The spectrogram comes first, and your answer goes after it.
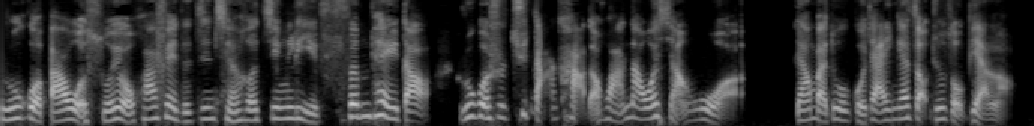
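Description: Sounding dry and close with no echo, a woman with an unremarkable speaking voice holds a medium pitch, varies it in an ordinary way, and keeps a moderate pace. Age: 30s. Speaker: travel planner. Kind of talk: casual chat.

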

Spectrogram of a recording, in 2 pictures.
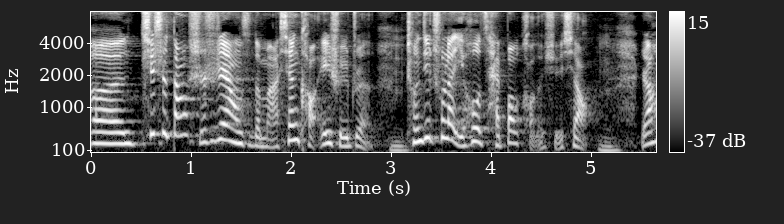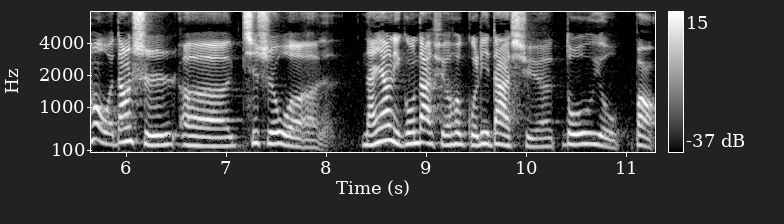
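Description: With a Hebei accent, a woman speaks at a moderate pace in a fairly high pitch and lively intonation. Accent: Hebei accent, close to Tianjin intonation. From northern China, Hebei (Hengshui). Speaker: former scholarship student, finance professional. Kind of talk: interview conversation. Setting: at home.

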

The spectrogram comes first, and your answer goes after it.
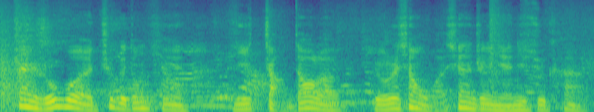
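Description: Over crowd noise in the background, the speech rushes by at a very fast pace. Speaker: podcast host. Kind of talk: casual chat. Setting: whisky bar.

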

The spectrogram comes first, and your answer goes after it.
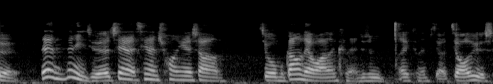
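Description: A woman's very fast, medium-pitched speech with lively intonation. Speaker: management consultant, interviewer. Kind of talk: casual interview conversation. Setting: online video call event.

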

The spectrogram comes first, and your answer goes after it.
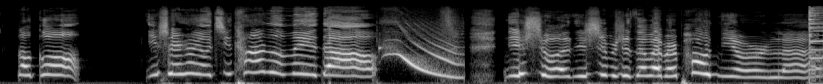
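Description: In a put-on character voice, a woman sounds whiny, with a whiny tone, an extremely high pitch, a fairly slow pace and long, frequent pauses. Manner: pitiful, whiny, pleading.

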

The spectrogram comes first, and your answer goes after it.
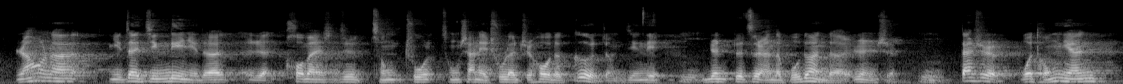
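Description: Over noticeable background noise, a man talks at a fairly slow pace and medium pitch with ordinary pitch variation. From Hunan, near Xiangtan. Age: 40s. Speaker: artist. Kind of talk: casual chat. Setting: studio.

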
